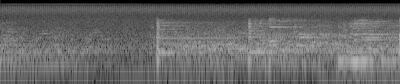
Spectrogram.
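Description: Music: a plucked string instrument plays a few separate notes, about one and a half, two and a half and three and a half seconds in, each ringing on after it is struck.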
